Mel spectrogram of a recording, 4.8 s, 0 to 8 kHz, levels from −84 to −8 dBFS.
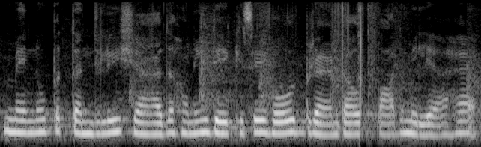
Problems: constant background noise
